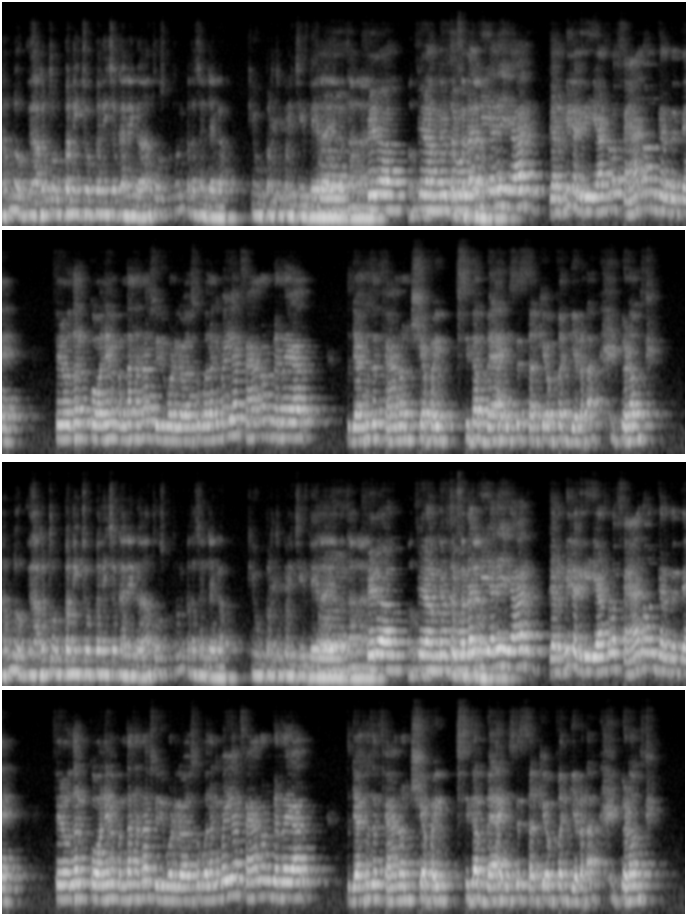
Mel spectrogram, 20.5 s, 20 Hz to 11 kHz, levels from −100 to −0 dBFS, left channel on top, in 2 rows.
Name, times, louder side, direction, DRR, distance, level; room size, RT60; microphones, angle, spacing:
voice 1, 0.0-3.4 3.7-5.6 6.1-7.5, left 1 dB, 30° right, 0 dB, 5.6 m, -29 dB
voice 2, 4.0-4.5 4.7-10.4 11.1-14.8 15.4-20.0, right 2 dB, 5° right, -8 dB, 3.1 m, -27 dB
13.0 x 6.3 x 7.2 m, 0.63 s
head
